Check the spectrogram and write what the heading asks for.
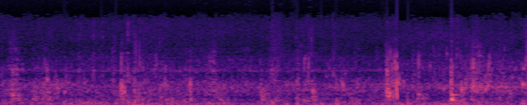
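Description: Sea water lapping and sloshing against the hull of a Sea-Doo Fish Pro jet ski, with a few short slaps of water, the sharpest about four seconds in.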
